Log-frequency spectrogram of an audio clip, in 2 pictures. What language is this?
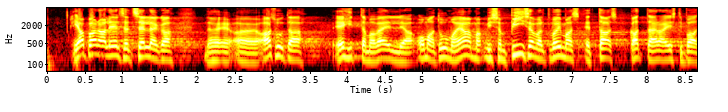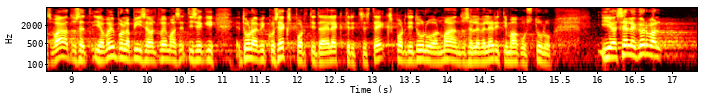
Estonian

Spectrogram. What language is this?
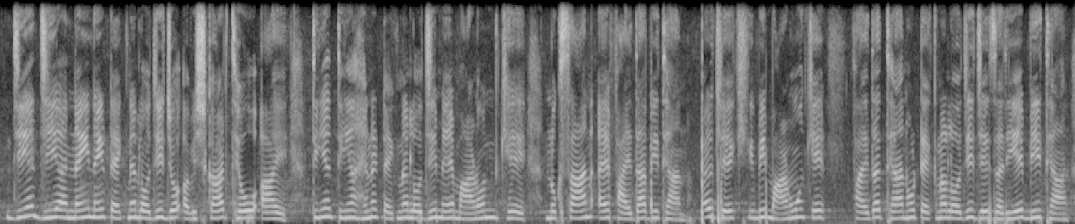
Sindhi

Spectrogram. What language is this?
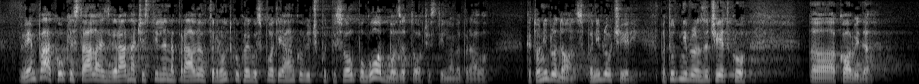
Slovenian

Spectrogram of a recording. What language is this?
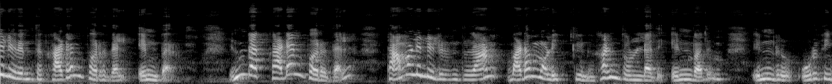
Tamil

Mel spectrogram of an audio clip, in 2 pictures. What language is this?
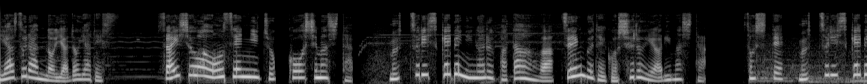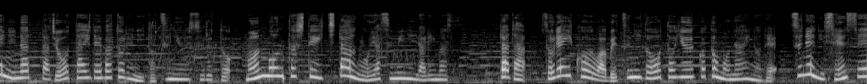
Japanese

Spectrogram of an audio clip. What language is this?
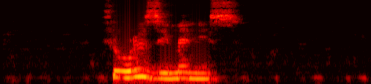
Kabyle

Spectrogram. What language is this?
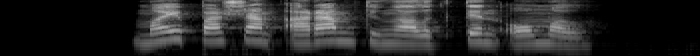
Mari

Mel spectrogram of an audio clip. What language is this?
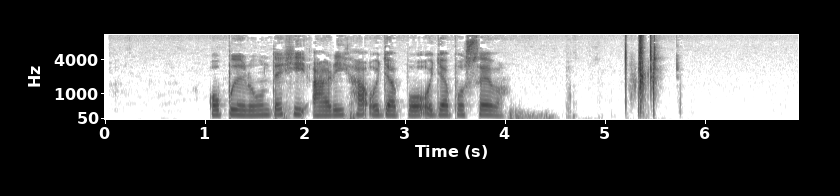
Guarani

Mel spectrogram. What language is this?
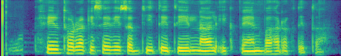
Punjabi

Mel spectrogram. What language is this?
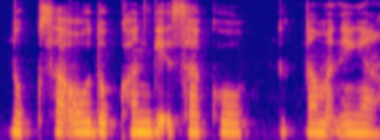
Garo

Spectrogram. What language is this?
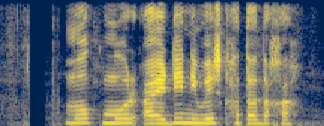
Magahi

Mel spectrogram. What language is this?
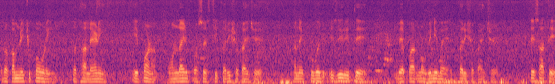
Gujarati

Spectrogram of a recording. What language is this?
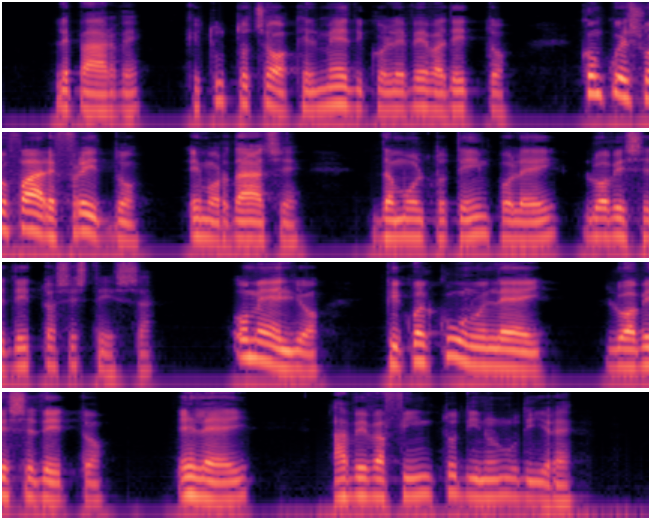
Italian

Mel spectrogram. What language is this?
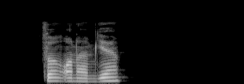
Uzbek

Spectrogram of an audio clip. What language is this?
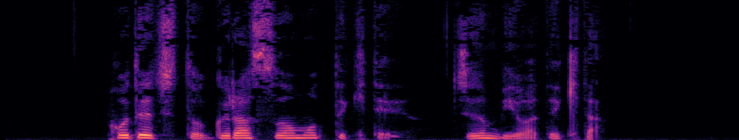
Japanese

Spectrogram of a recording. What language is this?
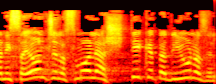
Hebrew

